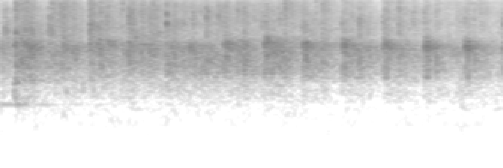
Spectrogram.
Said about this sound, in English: Let's give them a round of applause for sharing.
